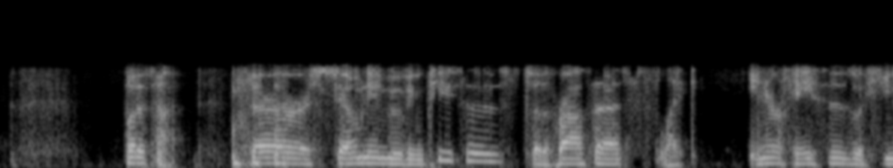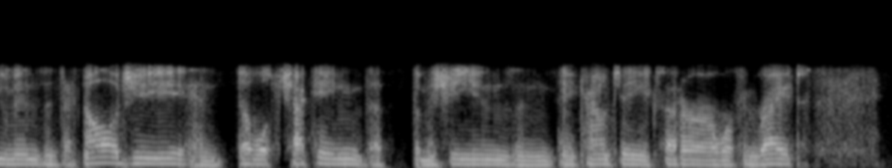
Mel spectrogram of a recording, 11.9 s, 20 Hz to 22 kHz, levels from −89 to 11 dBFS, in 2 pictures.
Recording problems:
garbled, watery; badly; nothing above 4 kHz

